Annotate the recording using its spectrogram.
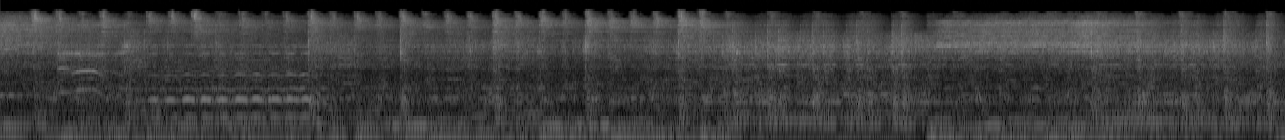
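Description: Live blues-rock trio playing: overdriven electric guitar, electric bass and drum kit. In the first few seconds the guitar holds a lead note with wide vibrato, over a steady beat of cymbal strokes.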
